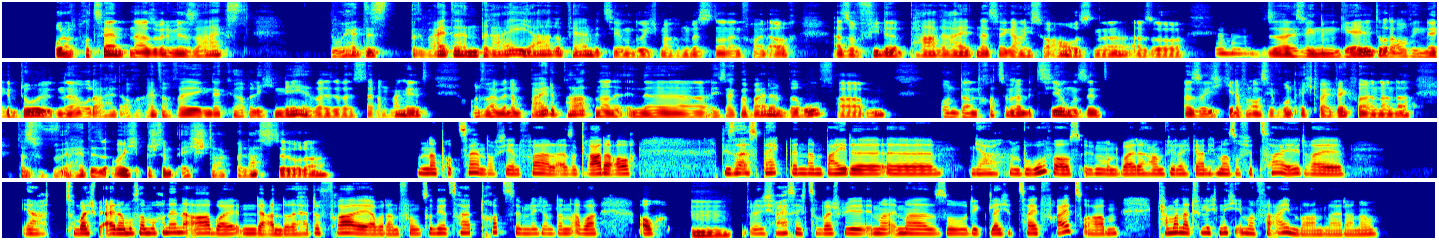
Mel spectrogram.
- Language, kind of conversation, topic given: German, podcast, Kannst du von einem Misserfolg erzählen, der dich weitergebracht hat?
- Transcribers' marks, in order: none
